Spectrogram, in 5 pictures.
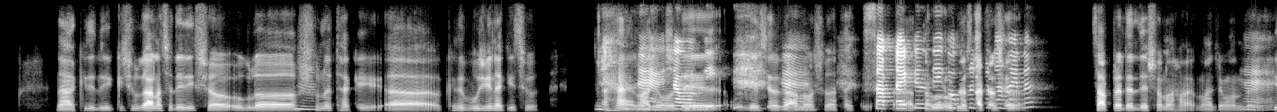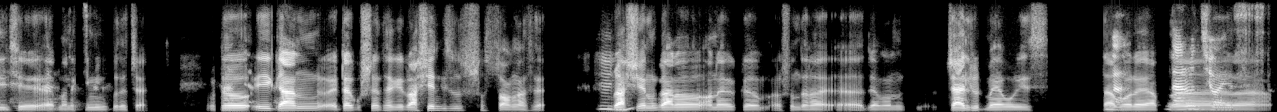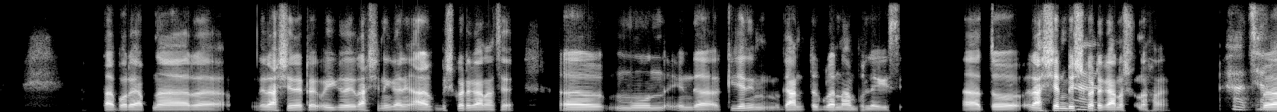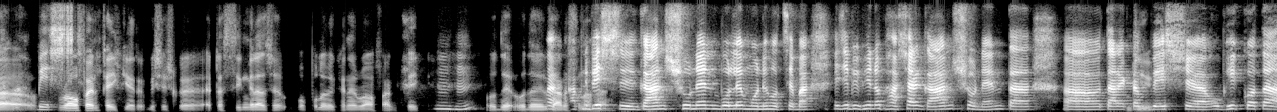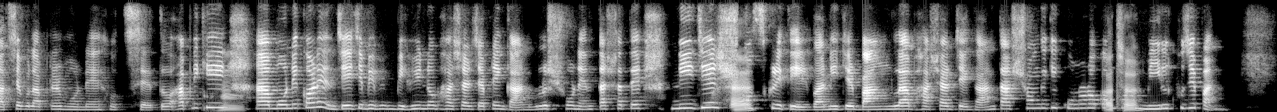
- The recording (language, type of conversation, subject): Bengali, podcast, কোন ভাষার গান শুনতে শুরু করার পর আপনার গানের স্বাদ বদলে গেছে?
- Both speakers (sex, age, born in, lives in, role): female, 35-39, Bangladesh, Finland, host; male, 20-24, Bangladesh, Bangladesh, guest
- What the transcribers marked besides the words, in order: chuckle; laughing while speaking: "হ্যাঁ, স্বাভাবিক। হ্যাঁ"; "মাঝে-মধ্যে" said as "মন্ধে"; other background noise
